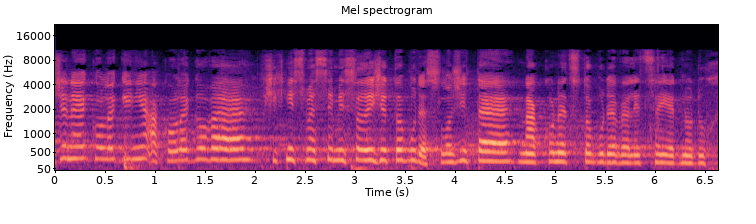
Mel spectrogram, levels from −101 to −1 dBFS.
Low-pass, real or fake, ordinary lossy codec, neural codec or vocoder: 10.8 kHz; fake; MP3, 64 kbps; vocoder, 24 kHz, 100 mel bands, Vocos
